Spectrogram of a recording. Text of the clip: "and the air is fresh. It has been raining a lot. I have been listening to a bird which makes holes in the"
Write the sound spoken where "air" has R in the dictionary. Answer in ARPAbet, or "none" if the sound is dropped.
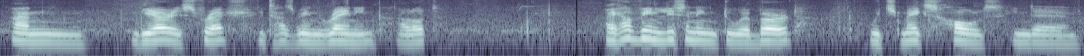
R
